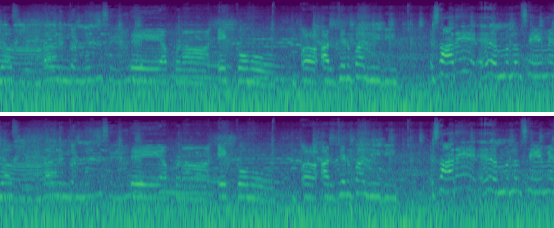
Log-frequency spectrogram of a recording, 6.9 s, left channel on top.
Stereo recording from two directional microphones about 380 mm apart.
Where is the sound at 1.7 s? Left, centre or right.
Centre.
